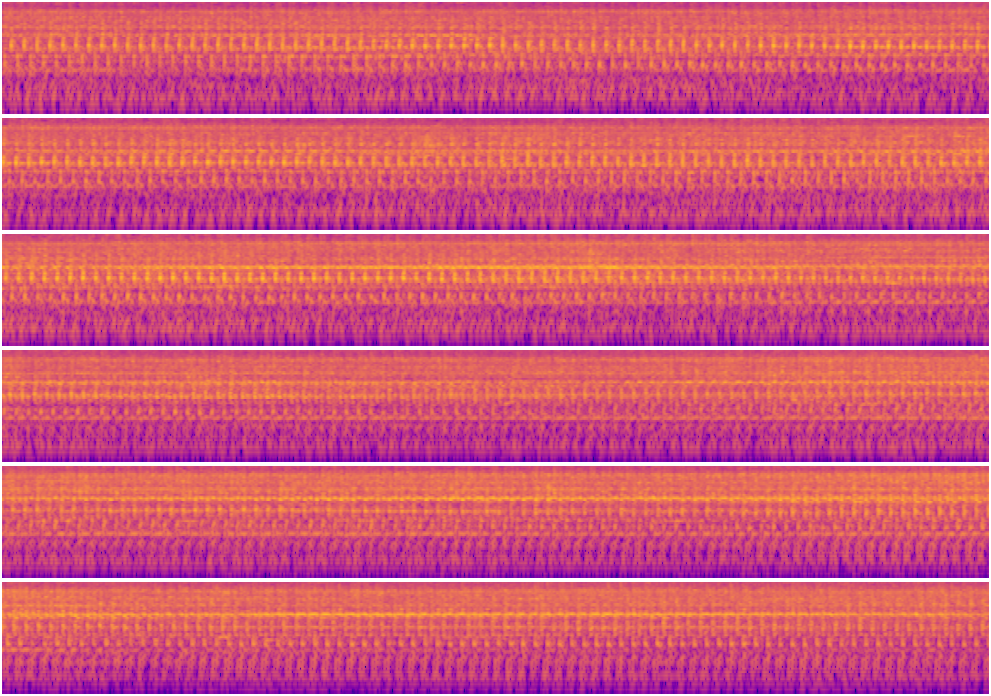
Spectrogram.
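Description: Small fishing boat's engine running steadily under way, a fast, even pulsing drone that holds at one pace throughout.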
